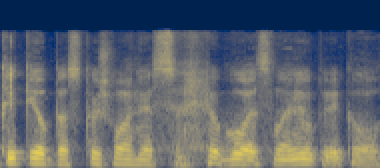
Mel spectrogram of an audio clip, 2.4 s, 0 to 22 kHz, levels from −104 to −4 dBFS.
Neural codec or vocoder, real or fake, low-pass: codec, 24 kHz, 0.9 kbps, WavTokenizer, medium music audio release; fake; 9.9 kHz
